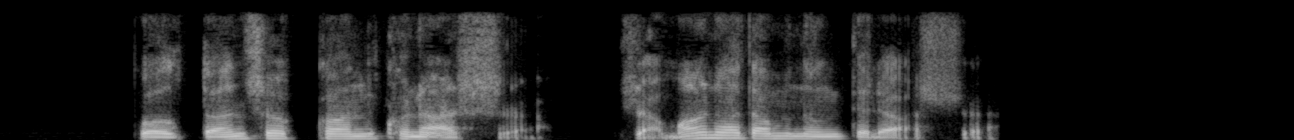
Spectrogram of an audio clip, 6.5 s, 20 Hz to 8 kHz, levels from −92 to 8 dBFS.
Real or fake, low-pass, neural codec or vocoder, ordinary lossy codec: fake; 7.2 kHz; codec, 16 kHz, 8 kbps, FunCodec, trained on Chinese and English, 25 frames a second; MP3, 64 kbps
